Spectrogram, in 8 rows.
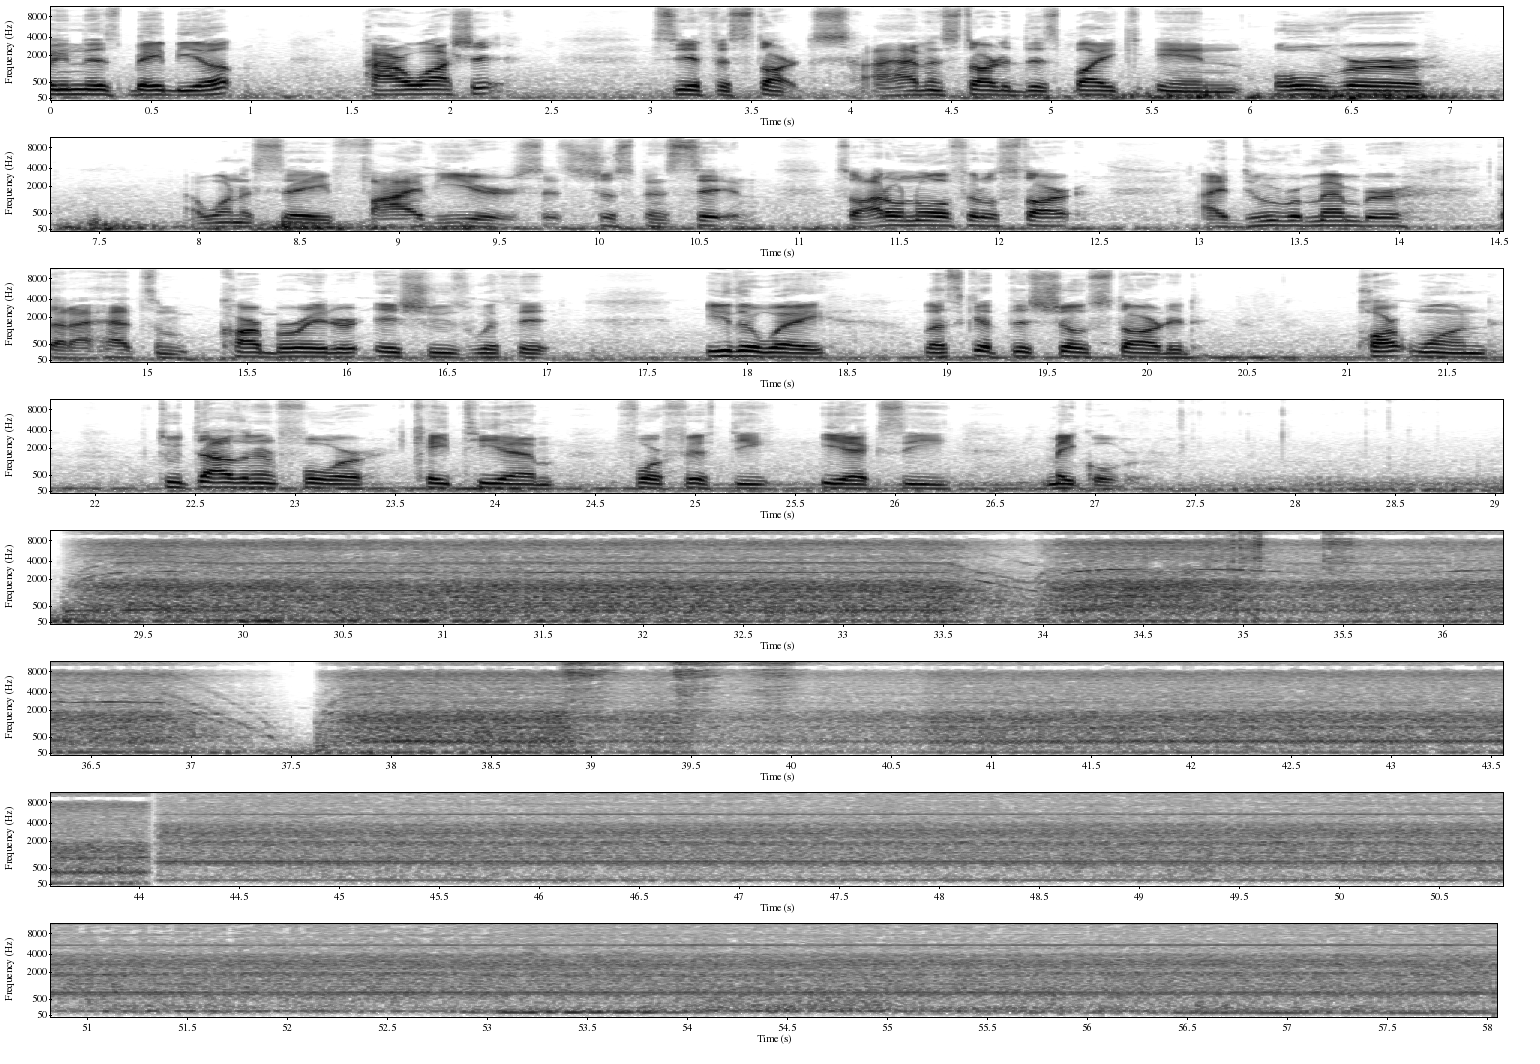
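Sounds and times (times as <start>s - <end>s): machine hum: 29.0s - 58.0s
motor-driven tool running: 29.1s - 58.0s.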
